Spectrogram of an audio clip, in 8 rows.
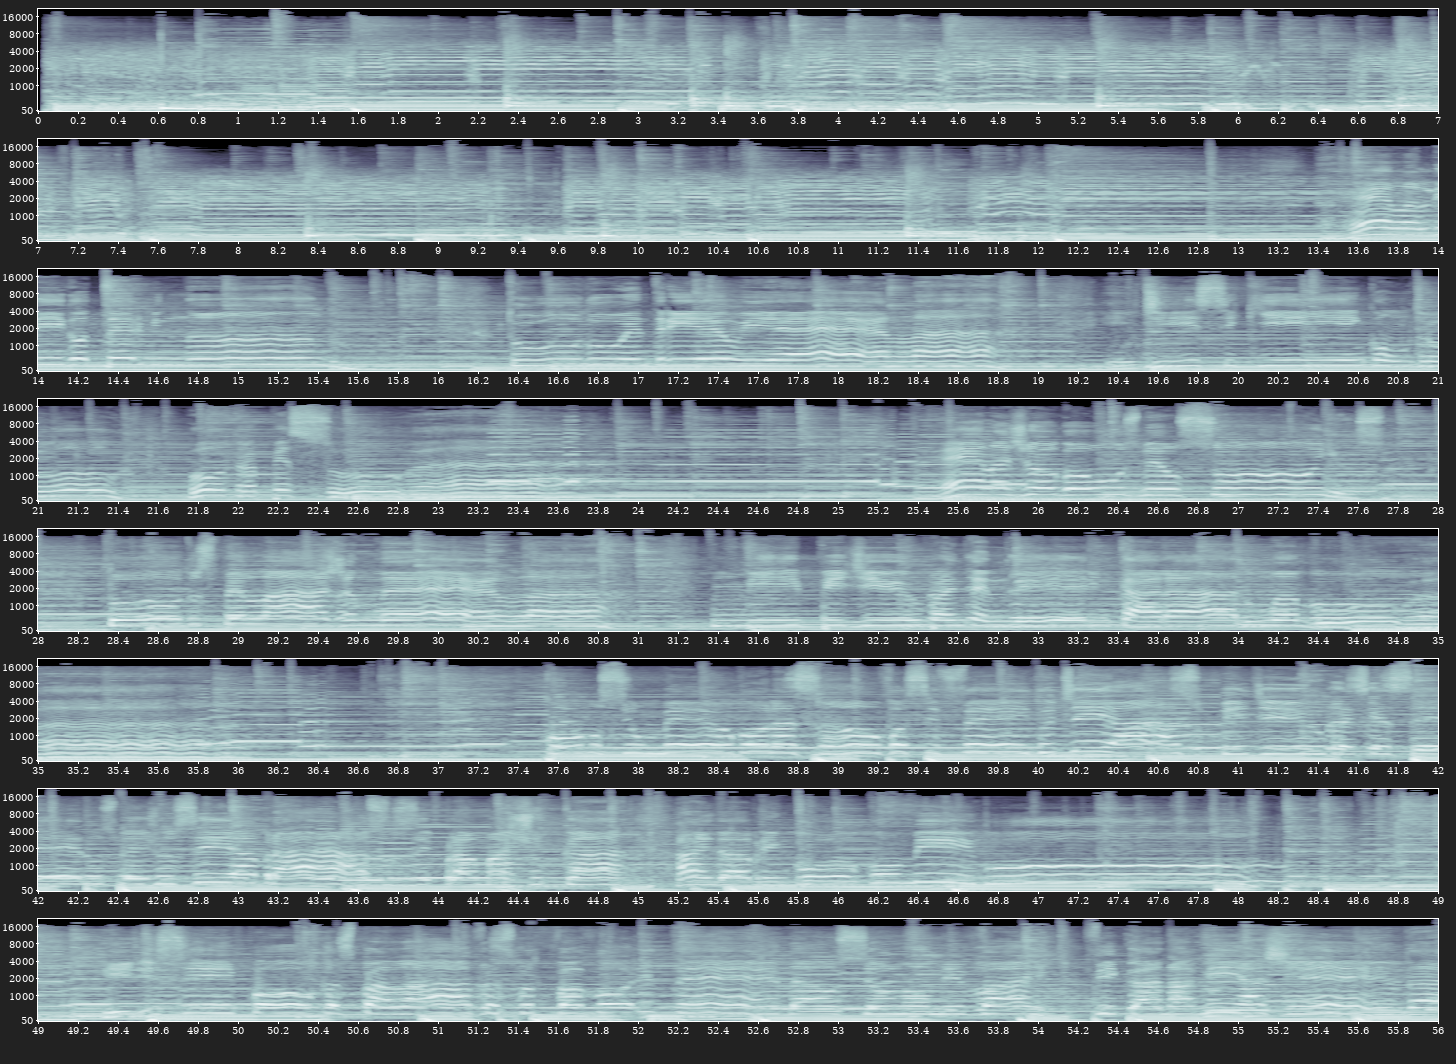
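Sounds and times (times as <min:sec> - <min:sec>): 
sertanejo universitário music: 0:00.0 - 0:56.0.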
